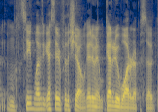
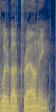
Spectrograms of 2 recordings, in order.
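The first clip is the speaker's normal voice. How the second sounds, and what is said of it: Sullen impression of a co-host. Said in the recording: “That was a good Matt impression. ... You just sound... Sullen.”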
